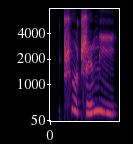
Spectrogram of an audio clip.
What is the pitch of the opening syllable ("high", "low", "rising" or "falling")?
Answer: falling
